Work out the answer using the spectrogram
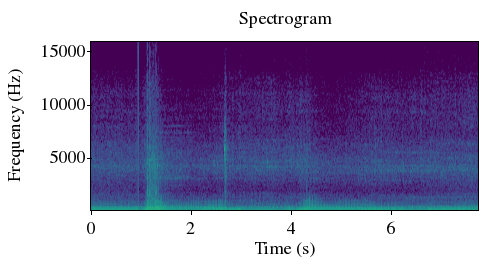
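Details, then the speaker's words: Honda Integra (FWD) exhaust at idle with throttle blips: loud, raspy open-header roar and low chuffing rumble from a huge hole in the bottom of the exhaust flex pipe, before replacing it; exhaust leak. "basically the flex pipe that that I do have right now the bottom of it is there's a huge hole and it's what's causing the open header noise or sound open header sound and I really dislike that"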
